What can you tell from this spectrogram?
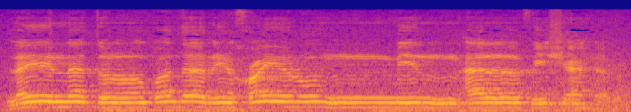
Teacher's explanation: Minnya jangan lama-lama, naikin ke atas ke hidung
